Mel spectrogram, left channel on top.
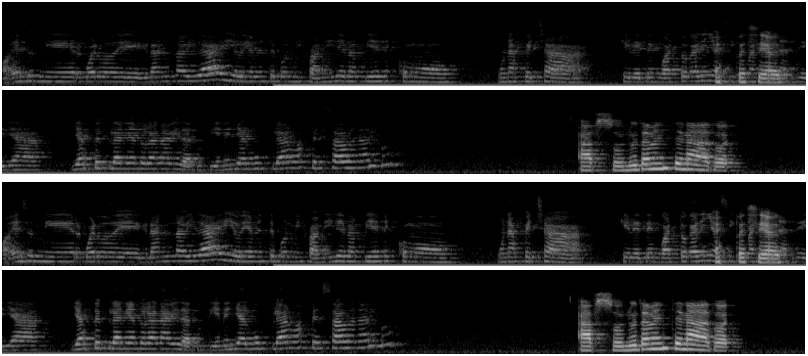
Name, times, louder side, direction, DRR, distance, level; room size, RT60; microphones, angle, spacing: voice 1, 0.0-4.5 5.0-5.8 6.2-8.4 8.7-12.0, right 2 dB, 60° right, 4 dB, 2.9 m, -40 dB
sound 1, 2.7-10.5, left 1 dB, 65° left, 3.8 m, -39 dB
voice 2, 7.4-7.8 13.8-15.3, right 3 dB, 35° right, 13 dB, 0.9 m, -26 dB
25.5 x 10.5 x 2.7 m, 0.31 s
head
